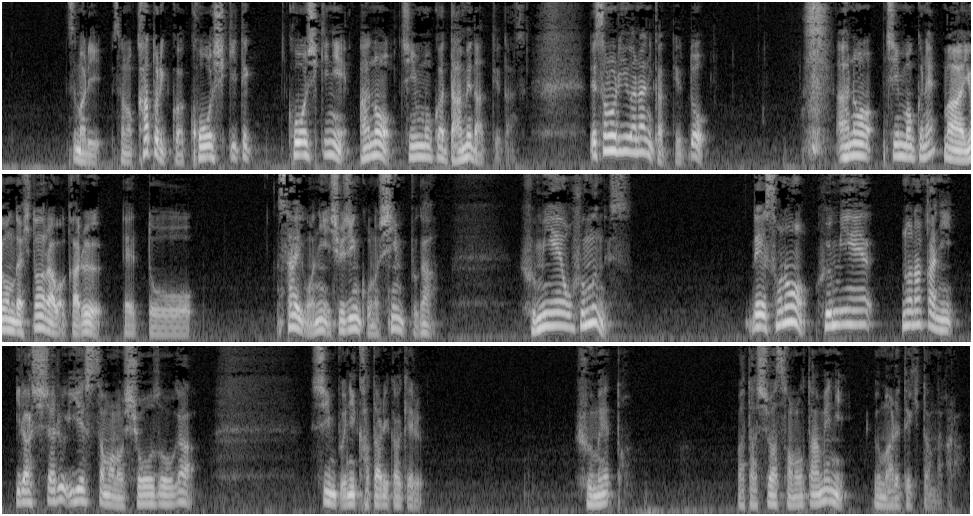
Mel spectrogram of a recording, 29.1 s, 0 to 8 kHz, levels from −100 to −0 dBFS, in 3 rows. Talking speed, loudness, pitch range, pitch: 280 characters per minute, -27 LUFS, 100-170 Hz, 135 Hz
